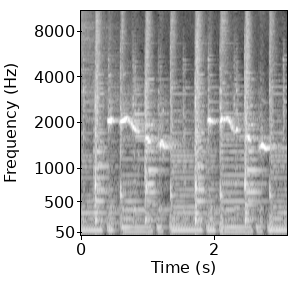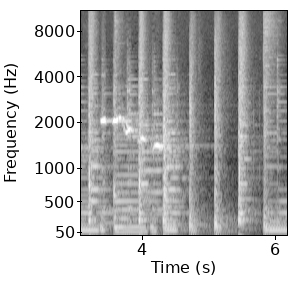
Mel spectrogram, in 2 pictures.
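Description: Upbeat background music: a whistled tune in short falling phrases over a steady drum beat and bass.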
